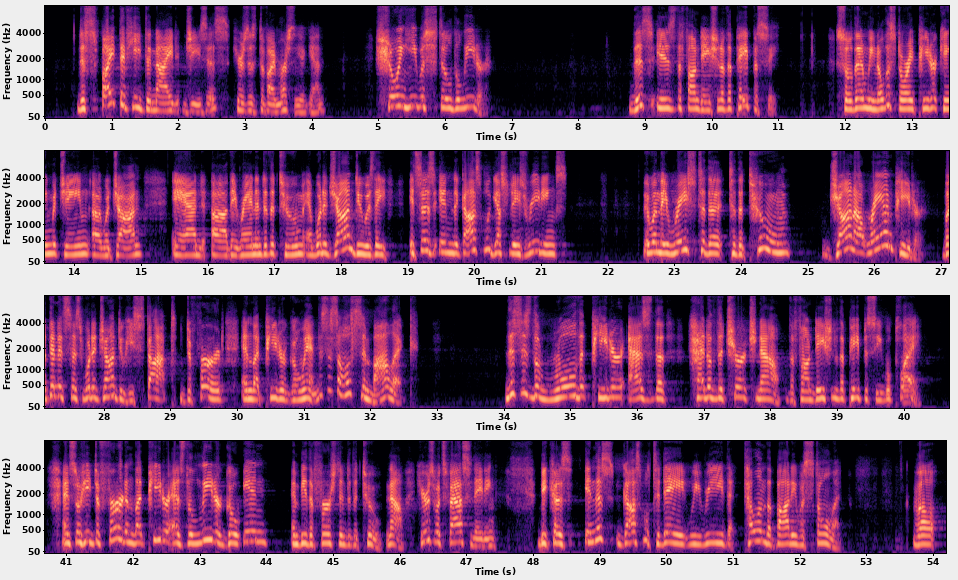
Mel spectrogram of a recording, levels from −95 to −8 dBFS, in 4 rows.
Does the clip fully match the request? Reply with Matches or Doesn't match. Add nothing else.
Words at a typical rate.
Matches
